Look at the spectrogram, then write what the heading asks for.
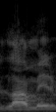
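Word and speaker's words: لام: লামের উচ্চারণটা মূলত জিহ্বার আগা উপরের তালুর সাথে লাগবে, জিহ্বার আগা উপরের তালুর সাথে লাগবে, লেগে একদম নরম আওয়াজে উচ্চারিত হবে, লাম, লাম, লাম, এরকম ভাবে আওয়াজটা আসবে।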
